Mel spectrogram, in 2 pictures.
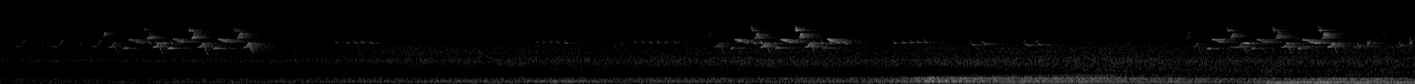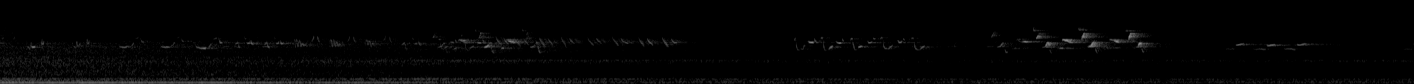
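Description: A songbird singing short, fast phrases of high chirps, one phrase every five seconds or so. Under it is a faint steady hum, and a low rumble swells through the middle.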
